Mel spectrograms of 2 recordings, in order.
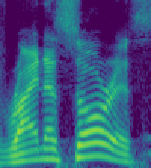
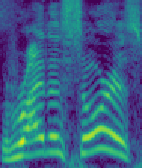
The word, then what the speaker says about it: rhinoceros: to buy that man AJ pronounced the animal rhinoceros rhinosaurus man you still remember that I mean it was great it's ridiculous I've never heard anybody pronounce rhinoceros like a dinosaur a rhinoceros that's what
